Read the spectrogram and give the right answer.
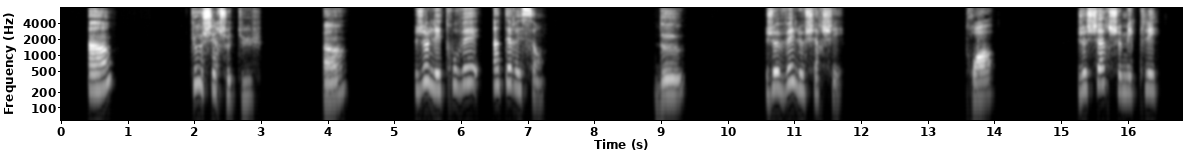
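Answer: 3: Je cherche mes clés.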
